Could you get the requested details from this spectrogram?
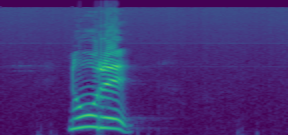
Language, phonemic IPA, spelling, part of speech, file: Tamil, /nuːrɯ/, நூறு, numeral, Ta-நூறு.ogg
- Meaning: hundred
